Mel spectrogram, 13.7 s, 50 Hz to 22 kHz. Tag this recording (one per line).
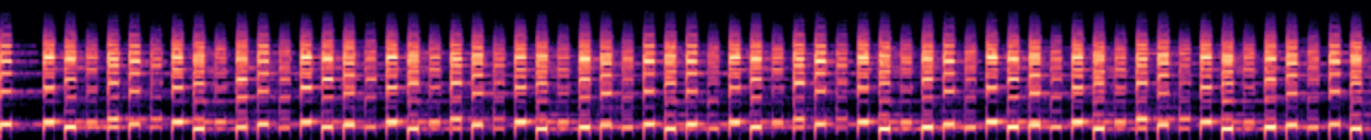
140-bpm
bass
bassline
beat
distorted
distortion
drum
drumloop
flange
hard
melody
pad
phase
progression
sequence
strings
synth
techno
trance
